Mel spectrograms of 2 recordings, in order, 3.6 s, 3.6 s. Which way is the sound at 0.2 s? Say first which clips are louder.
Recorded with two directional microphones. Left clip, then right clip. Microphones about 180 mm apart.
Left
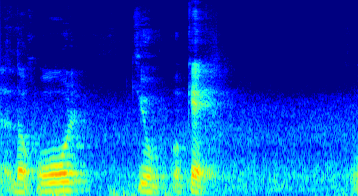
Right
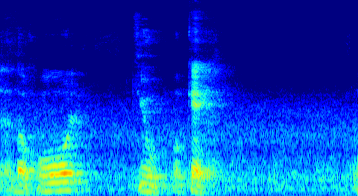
Left 3 dB; 50° left (ahead or behind).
